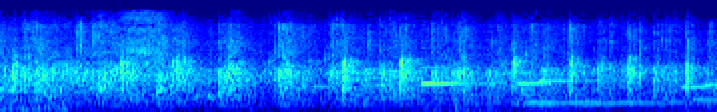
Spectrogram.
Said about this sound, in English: Come on, give the Lord a strong hand clap.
